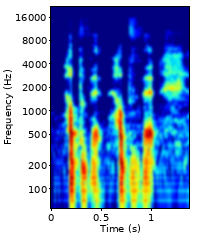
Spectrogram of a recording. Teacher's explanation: there's a tiny little sound in between it's like a sort of a little tiny schwa still left in there uh because the p has to sort of explode out a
